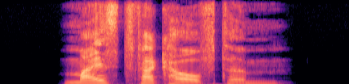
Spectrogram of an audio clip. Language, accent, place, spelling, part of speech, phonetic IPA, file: German, Germany, Berlin, meistverkauftem, adjective, [ˈmaɪ̯stfɛɐ̯ˌkaʊ̯ftəm], De-meistverkauftem.ogg
- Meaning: strong dative masculine/neuter singular of meistverkauft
